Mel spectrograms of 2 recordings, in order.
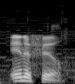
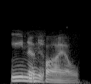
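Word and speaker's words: oenophile: they're in here where are they hiding those silent letters where are they hiding all right the word is in a fill what was that in the field see what miriam webster has to say about this enophile not the worst pronunciation we've had from you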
